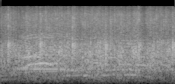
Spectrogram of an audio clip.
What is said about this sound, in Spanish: Dale un aplauso a Dios.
